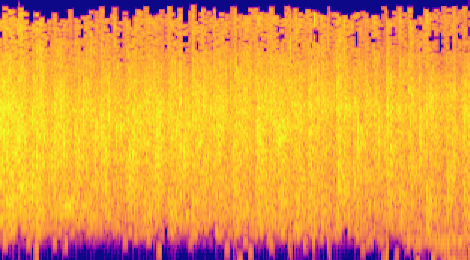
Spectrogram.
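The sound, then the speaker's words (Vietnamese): An audience claps in support, a dense, steady patter of many hands that holds at an even loudness without a break. “ai ủng hộ thì vỗ tay.”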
